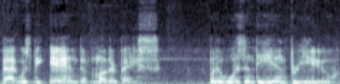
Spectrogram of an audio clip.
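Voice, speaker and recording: Forceful, raspy, cold interrogator. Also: male voice, low voice, very animated, highs cut off, heavily acted. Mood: cold accusation. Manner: deliberate, menacing, dramatic. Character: cold, accusing, calculating male military interrogator. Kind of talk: dramatic video game cutscene acting.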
